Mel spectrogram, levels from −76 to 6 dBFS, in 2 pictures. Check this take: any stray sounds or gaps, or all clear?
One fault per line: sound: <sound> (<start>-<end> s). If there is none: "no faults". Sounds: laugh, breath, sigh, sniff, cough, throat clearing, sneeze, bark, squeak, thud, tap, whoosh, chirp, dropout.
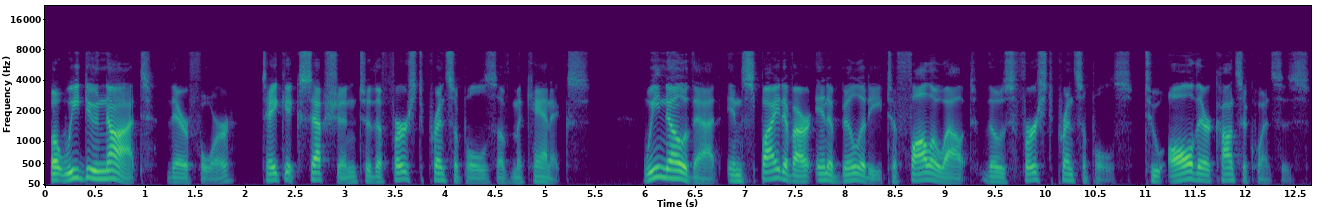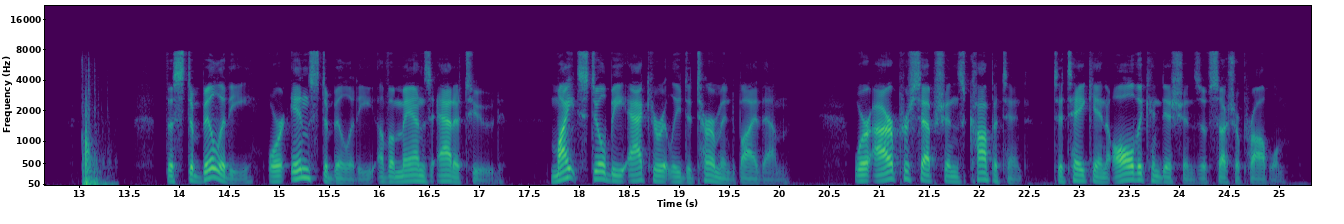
sound: thud (13.0-13.4 s)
